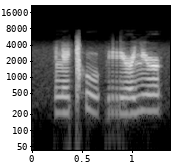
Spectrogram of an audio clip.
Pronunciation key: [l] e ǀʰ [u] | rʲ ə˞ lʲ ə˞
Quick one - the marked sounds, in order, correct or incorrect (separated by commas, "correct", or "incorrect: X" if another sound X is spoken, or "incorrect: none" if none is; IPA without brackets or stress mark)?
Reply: correct, correct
